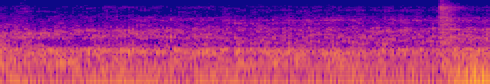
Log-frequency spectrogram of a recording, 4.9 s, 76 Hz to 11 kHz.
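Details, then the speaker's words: Chevrolet Cruze diesel at idle, AC on with blower at 4: the compressor stays off until the clutch pedal is pressed, then a click and a heavier idle as it cuts in. The AC works only with the clutch pressed. "सुना आपने, cut करके compressor का आवाज़ आया। दबाने के बाद compressor on आया और वेंट में"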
